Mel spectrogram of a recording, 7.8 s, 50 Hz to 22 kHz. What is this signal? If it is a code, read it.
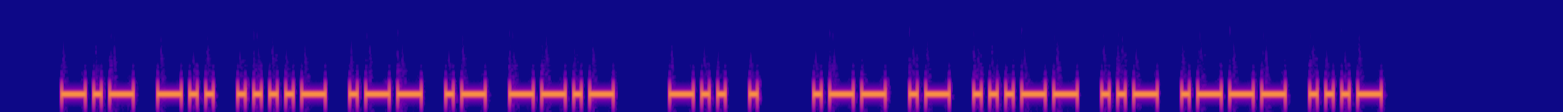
Morse code, heard as a keyed tone, about 32 wpm, 700 Hz. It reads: KD4WAQ DE WA3UJV
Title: USA Callsign DE Callsign 30wpm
